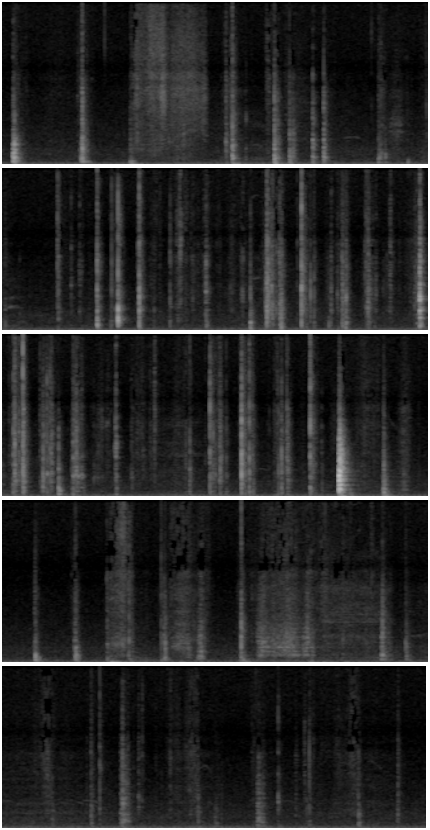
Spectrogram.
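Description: Tarot cards being shuffled and laid down on a wooden table: irregular sharp taps and clicks of cards, the loudest about twelve seconds in, with a brief sliding rustle around fifteen seconds.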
